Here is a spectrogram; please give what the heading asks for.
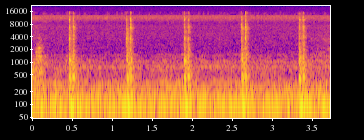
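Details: eBay diesel air preheater for a workshop, powered by a 240V-to-12V 30A supply, lighting up as its exhaust fires: crisp, even fuel-pump ticks a bit faster than one per second over a low rumble. Normal start-up.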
